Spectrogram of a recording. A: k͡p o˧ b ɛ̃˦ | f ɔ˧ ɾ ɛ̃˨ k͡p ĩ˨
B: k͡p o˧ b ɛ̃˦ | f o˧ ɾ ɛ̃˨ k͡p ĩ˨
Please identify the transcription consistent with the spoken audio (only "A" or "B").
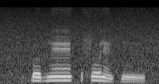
B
